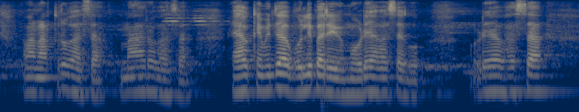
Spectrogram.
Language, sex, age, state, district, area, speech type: Odia, male, 18-30, Odisha, Rayagada, urban, spontaneous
